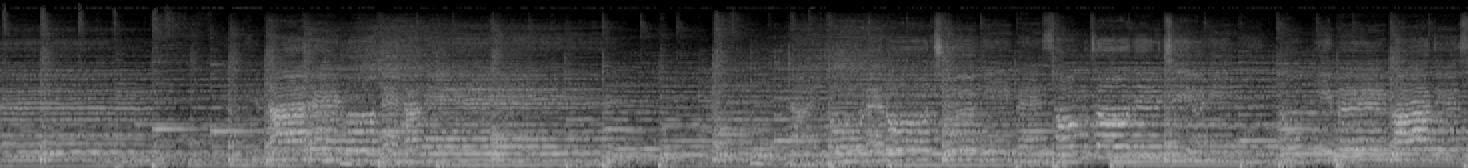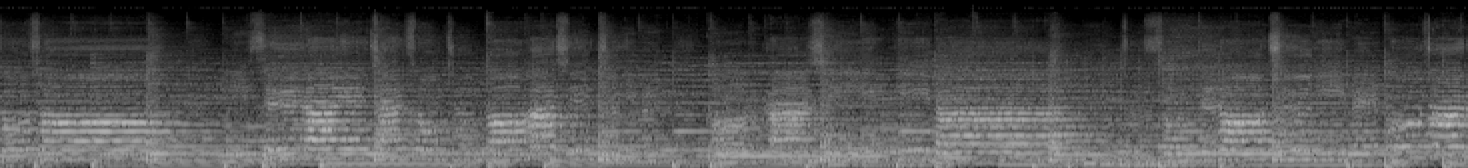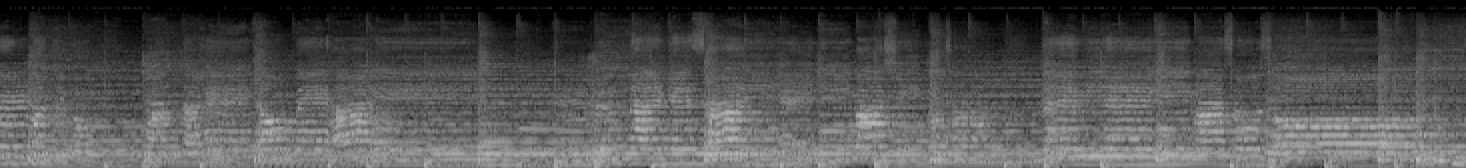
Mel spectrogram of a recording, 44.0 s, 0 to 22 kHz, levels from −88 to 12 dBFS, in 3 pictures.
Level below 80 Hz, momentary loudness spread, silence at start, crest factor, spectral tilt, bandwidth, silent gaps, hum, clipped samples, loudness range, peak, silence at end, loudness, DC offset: -40 dBFS; 8 LU; 0 s; 20 dB; -5.5 dB/octave; 18 kHz; none; none; under 0.1%; 4 LU; -4 dBFS; 0 s; -23 LUFS; under 0.1%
